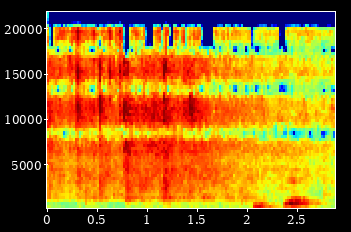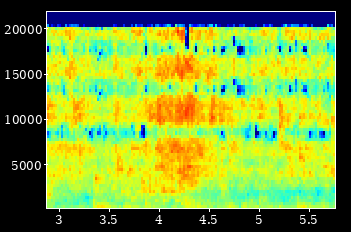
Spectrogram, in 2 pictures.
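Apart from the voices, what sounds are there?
water poured into pot for chicken soup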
